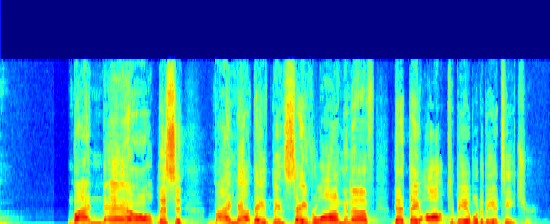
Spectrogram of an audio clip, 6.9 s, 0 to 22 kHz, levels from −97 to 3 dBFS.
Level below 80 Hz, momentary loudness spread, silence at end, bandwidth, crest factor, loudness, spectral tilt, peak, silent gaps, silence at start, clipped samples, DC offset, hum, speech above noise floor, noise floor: -62 dBFS; 8 LU; 0.25 s; 16.5 kHz; 14 dB; -15 LUFS; -3 dB/octave; 0 dBFS; none; 0 s; under 0.1%; under 0.1%; none; 45 dB; -60 dBFS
